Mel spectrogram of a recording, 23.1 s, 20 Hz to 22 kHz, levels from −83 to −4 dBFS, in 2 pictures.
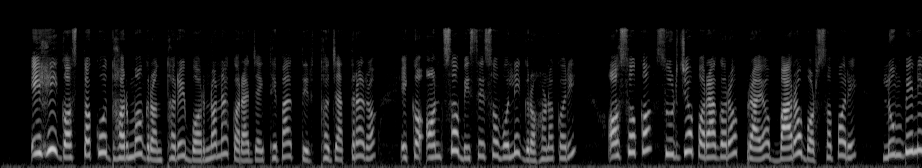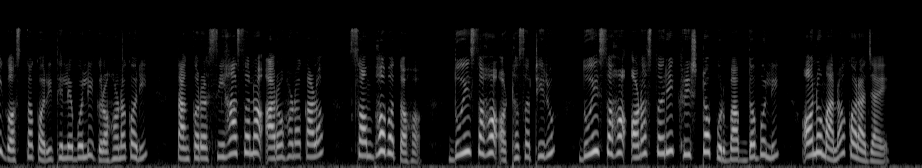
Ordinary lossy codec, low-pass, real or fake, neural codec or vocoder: none; 10.8 kHz; real; none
